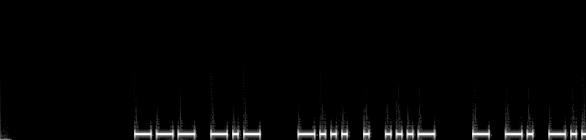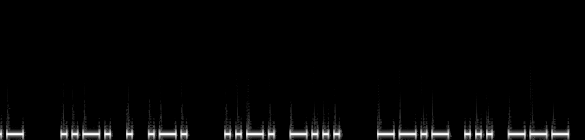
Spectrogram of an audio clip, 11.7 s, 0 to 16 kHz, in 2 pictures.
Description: Morse code, heard as a keyed tone, about 22 wpm, 700 Hz. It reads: OK BEV TNX FER FB QSO
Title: Practice QSO - Exchange 4 - Ending - 22wpm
